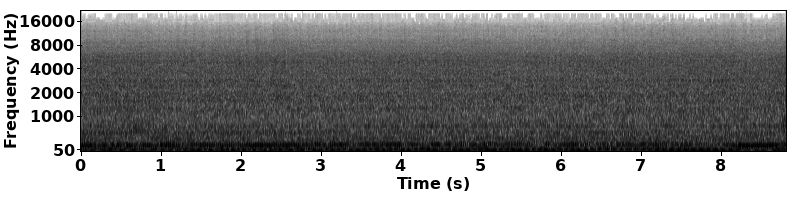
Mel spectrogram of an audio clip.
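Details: 1968 Evinrude Fastwin twin outboard, 52 years old, run in a test tank with no work done; smooth, even low burble with steady beat, no misses or knocks; normal idle.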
